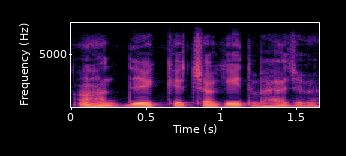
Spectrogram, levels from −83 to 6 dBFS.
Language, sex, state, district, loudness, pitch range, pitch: Maithili, male, Bihar, Saharsa, -17 LUFS, 100-105 Hz, 100 Hz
